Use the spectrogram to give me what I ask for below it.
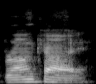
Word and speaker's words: bronchi: into these two tubes one of them is a bronchus two of them are bronchi that is just how you say it plurally okay bronchi those two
